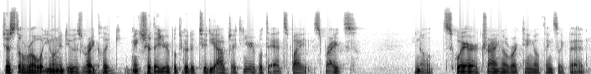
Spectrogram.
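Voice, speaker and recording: A man teaching a software tutorial from home in a quiet, low-key monotone, walking through each step casually with plenty of fillers. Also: brisk, creaky. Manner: relaxed walkthrough with frequent fillers. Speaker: coding instructor. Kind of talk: screen-recorded software tutorial. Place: home, with children asleep nearby.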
